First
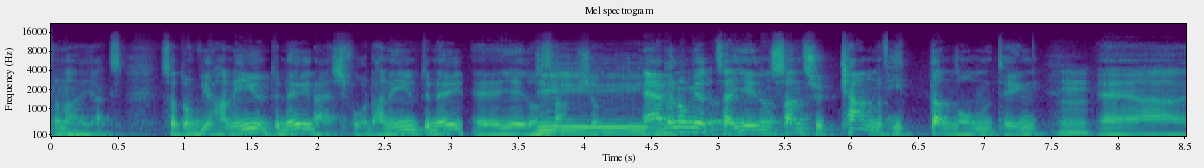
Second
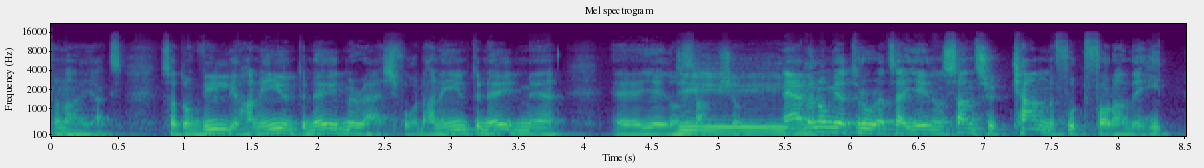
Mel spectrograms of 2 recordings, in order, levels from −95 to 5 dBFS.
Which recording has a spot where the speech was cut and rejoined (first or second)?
first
